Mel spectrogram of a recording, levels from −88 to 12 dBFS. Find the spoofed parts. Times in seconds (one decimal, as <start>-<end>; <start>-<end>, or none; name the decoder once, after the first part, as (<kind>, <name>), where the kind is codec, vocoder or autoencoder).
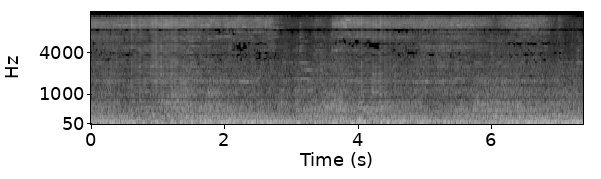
0.6-1.4 (vocoder, Vocos); 4.0-4.5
